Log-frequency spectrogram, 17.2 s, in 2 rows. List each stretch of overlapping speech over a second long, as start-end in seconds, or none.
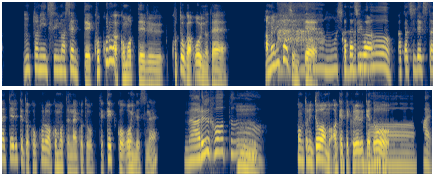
5.5-7.5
